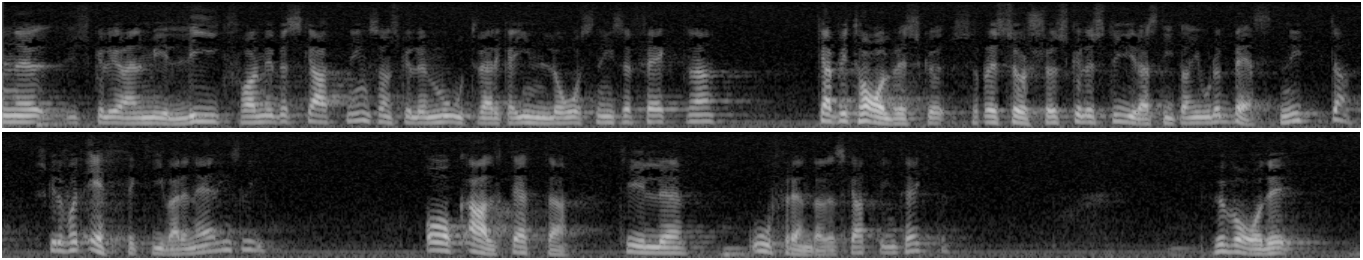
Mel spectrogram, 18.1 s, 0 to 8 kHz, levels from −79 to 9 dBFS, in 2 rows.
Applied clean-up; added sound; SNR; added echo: none; none; none; none.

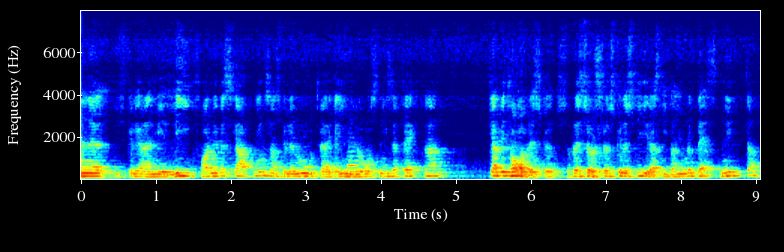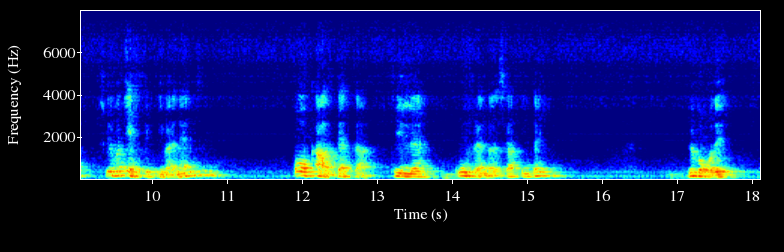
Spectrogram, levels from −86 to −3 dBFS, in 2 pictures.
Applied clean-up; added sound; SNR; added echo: neural separator model SepFormer DNS4.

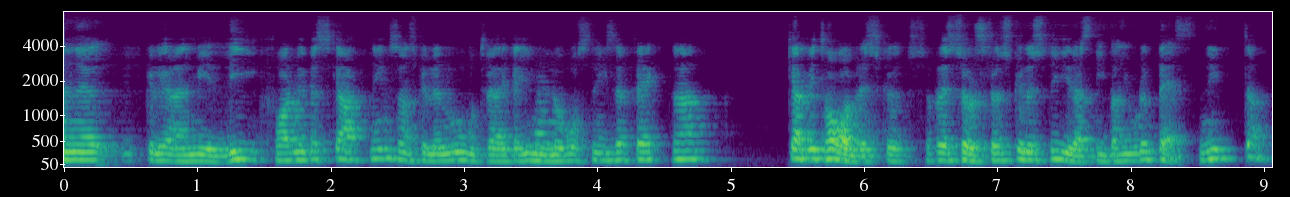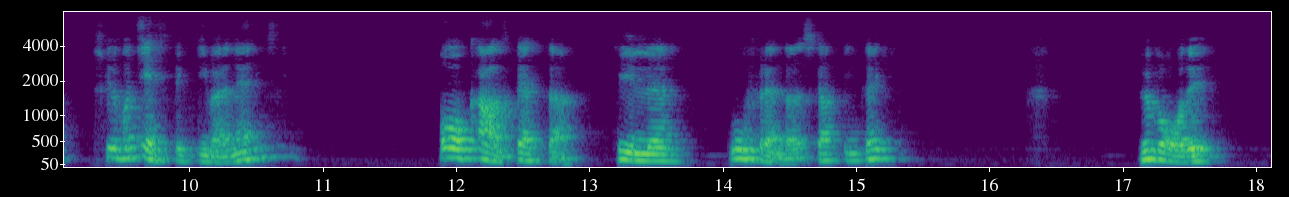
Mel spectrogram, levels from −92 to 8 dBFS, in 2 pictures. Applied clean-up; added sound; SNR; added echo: neural mask model DeepFilterNet 3.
